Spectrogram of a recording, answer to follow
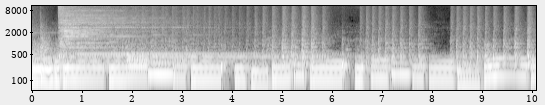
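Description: Instrumental band playing live: drum kit keeping a busy beat under a moving bass line and guitar, with a cymbal crash about half a second in.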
